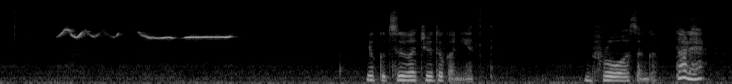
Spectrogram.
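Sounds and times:
low hum: 0.0s - 7.3s
high thin whistle through a gap in the front teeth: 0.6s - 2.4s
speech: 3.7s - 5.0s, 5.8s - 7.2s.

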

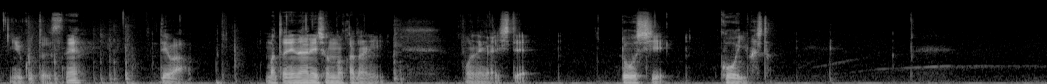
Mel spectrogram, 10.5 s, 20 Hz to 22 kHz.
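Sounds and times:
speech: 0.1s - 1.0s, 1.6s - 2.0s, 2.6s - 4.0s, 4.6s - 5.4s, 6.2s - 7.8s
emergency vehicle siren wailing: 7.5s - 10.4s.

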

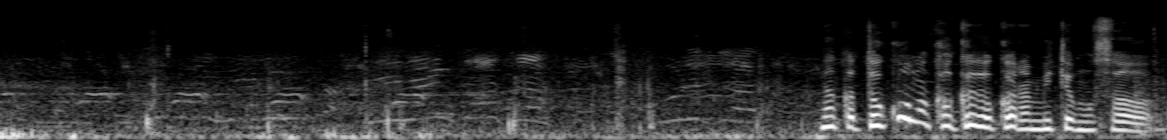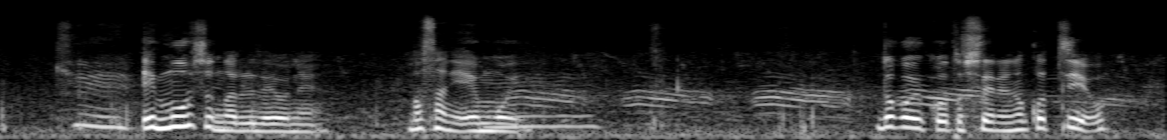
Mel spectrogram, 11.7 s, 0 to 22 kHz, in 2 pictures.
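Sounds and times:
low rumble of strong wind: 0.0s - 2.4s
young children chattering and calling out in a park: 0.0s - 5.2s, 6.1s - 11.6s
children's playful shouts in a park: 0.4s - 3.9s
speech: 4.1s - 8.7s, 10.2s - 11.6s.

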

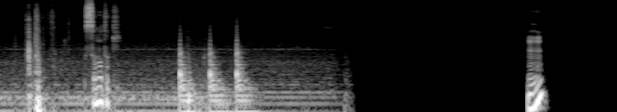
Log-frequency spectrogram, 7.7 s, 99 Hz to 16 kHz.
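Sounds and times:
steady low humming drone: 0.0s - 4.5s
knocks on a refrigerator door: 0.4s - 0.7s, 2.3s - 3.3s
speech: 1.2s - 1.7s.

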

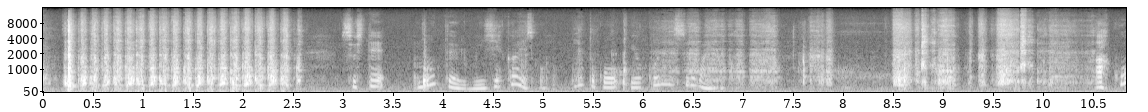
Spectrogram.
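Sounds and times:
carrot being grated on a fine grater: 0.2s - 2.6s, 6.0s - 10.7s
speech: 3.1s - 7.1s, 10.5s - 10.8s.

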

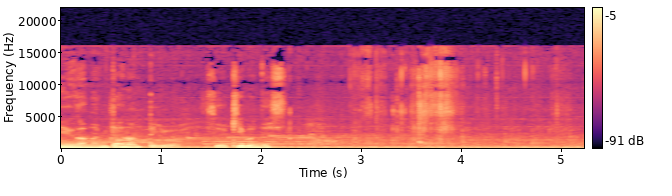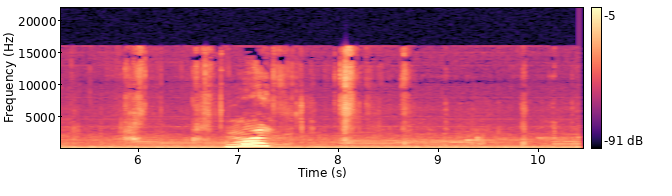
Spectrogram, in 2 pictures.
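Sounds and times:
speech: 0.0s - 2.4s, 6.9s - 7.5s
low rustle of chewing: 2.9s - 4.1s, 4.7s - 8.8s
crunchy bites into Danish pastry bread: 3.0s - 4.2s, 5.0s - 8.4s.

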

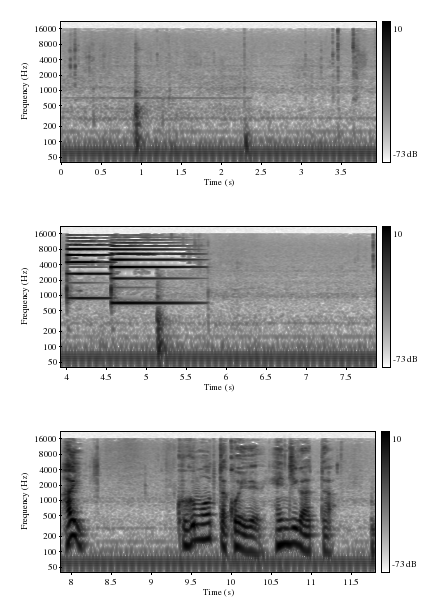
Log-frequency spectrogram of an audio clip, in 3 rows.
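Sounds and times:
electronic intercom doorbell chiming two-tone ding-dong: 4.0s - 5.8s
speech: 8.0s - 8.3s, 9.4s - 11.4s.

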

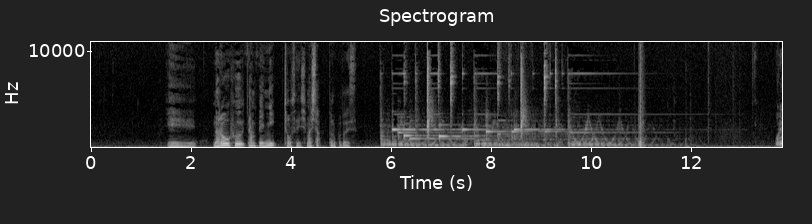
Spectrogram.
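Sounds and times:
speech: 1.5s - 5.4s
soft background music with chiming bell-like tones, plucked notes and low drone: 5.8s - 12.3s.

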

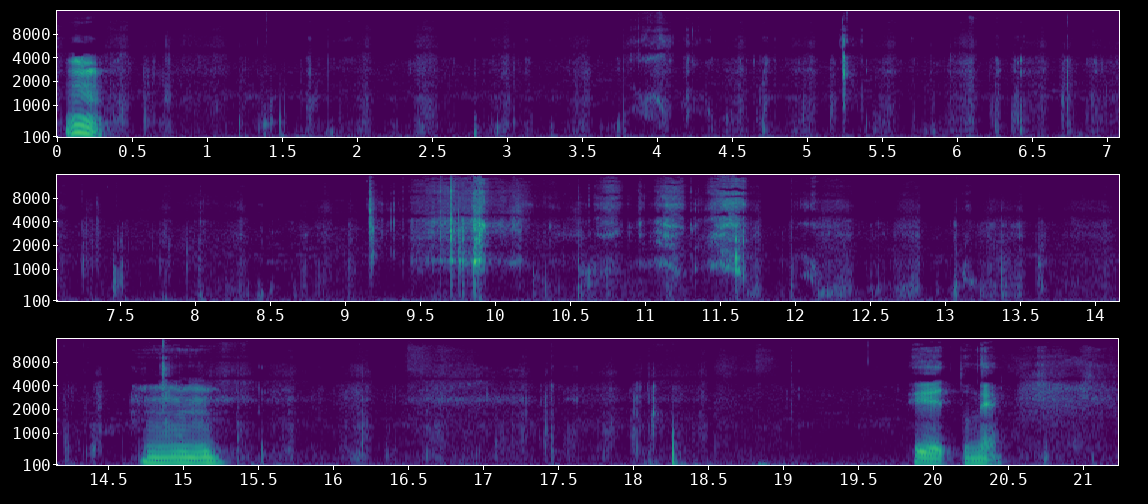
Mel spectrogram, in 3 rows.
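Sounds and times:
speech: 0.0s - 0.5s, 14.8s - 15.4s, 19.9s - 20.8s
wet chewing of apple: 0.3s - 19.2s
crisp crunching bites into a large apple: 9.1s - 13.6s.

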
